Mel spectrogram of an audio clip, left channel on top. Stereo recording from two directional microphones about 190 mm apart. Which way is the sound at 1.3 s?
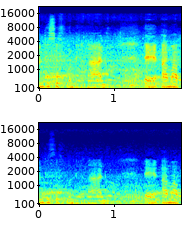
10° left (ahead or behind).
